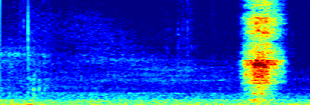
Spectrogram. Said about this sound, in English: Sorry if I keep sniffling, but I've been wearing headphones so long in my life that there's something that goes on with my ears and they close up by themselves, and the only way to reopen them is to do that.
